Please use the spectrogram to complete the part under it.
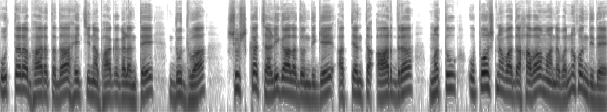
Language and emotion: Kannada, neutral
